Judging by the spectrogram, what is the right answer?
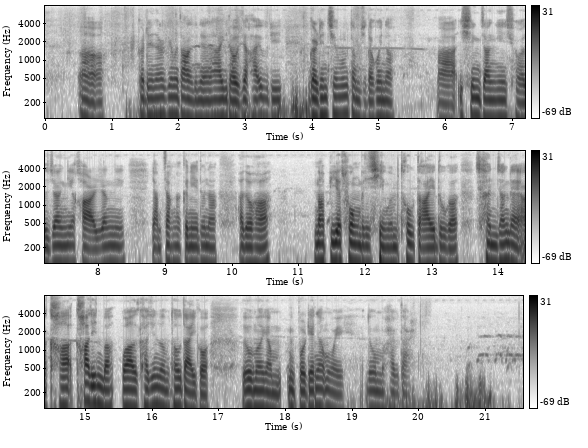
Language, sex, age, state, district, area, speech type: Manipuri, male, 18-30, Manipur, Chandel, rural, spontaneous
